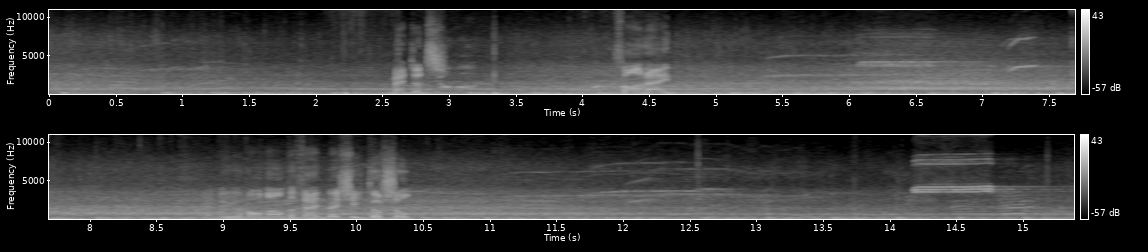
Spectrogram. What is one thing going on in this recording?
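A large stadium crowd roars and chants steadily outdoors.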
